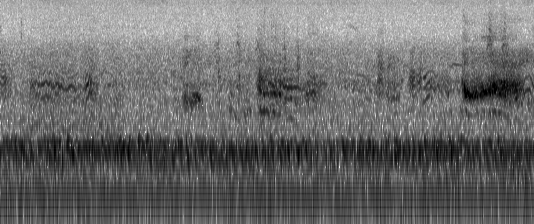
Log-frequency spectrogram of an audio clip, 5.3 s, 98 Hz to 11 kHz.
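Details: Black grouse (Lyrurus tetrix) at a courtship lek in April 2024: a steady chorus of low, bubbling rookooing coos, broken by higher hissing sneezes and brief calls from other birds.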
